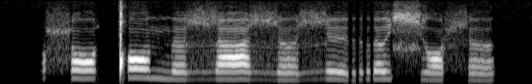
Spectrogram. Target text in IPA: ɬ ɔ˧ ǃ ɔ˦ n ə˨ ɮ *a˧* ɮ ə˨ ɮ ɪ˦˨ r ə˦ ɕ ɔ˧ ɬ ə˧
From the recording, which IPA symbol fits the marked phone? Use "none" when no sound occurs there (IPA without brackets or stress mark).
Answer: a˧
